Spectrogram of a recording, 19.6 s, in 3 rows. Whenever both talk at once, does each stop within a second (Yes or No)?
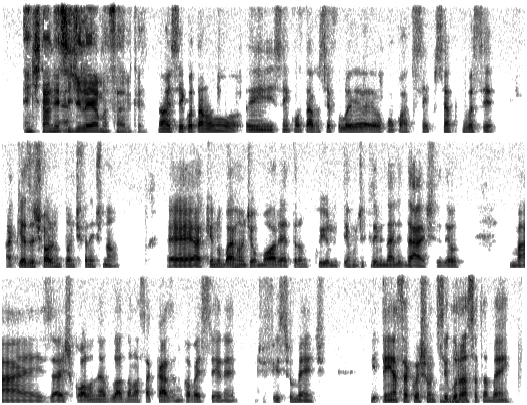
Yes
